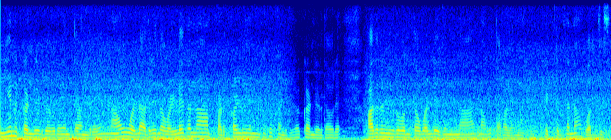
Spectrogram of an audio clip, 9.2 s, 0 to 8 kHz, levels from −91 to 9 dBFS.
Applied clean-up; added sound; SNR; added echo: none; Waves, surf; -4 dB; none.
